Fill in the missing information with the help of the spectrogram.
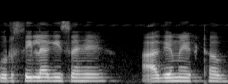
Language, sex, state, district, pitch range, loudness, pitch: Chhattisgarhi, male, Chhattisgarh, Raigarh, 155-165 Hz, -15 LUFS, 160 Hz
